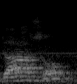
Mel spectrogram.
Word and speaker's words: docile: very obvious context because darcel is the way an american speaker pronounces the word docile and intuitive of an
